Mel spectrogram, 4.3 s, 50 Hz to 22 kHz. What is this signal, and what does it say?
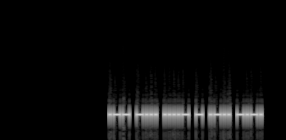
Morse code, heard as a keyed tone, about 36 wpm, 700 Hz. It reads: WB4TLC
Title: USA Call Signs - 6 Characters - Repeated 2x - 35wpm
